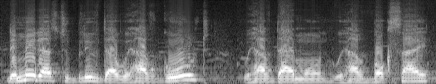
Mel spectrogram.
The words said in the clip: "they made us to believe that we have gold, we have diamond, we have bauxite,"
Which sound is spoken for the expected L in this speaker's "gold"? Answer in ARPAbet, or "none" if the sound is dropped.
L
